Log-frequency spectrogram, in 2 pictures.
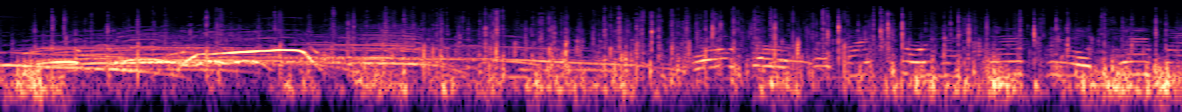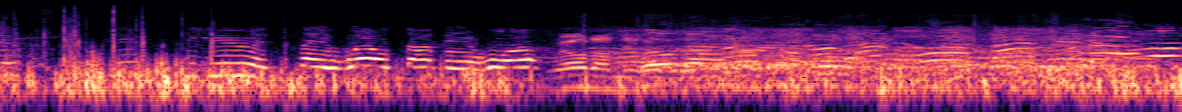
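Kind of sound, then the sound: crowd, crowd applause and cheering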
